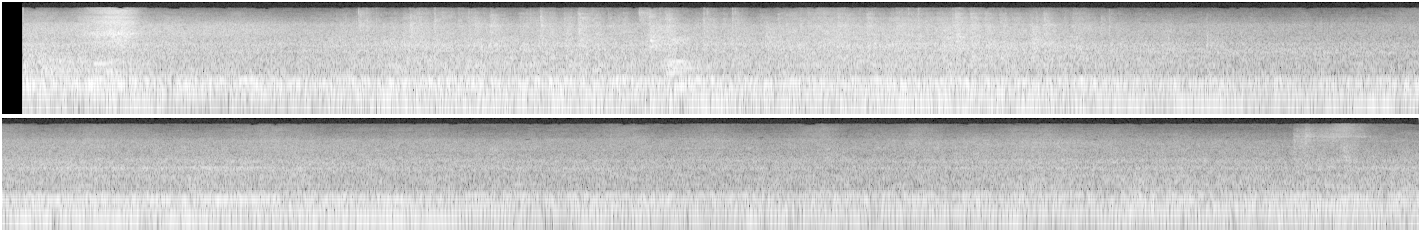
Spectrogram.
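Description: Steady running hum and rumble of a moving cable car gondola, with several steady low tones from the cableway machinery; the sound is strongest at first and eases a little about six seconds in.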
